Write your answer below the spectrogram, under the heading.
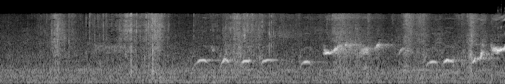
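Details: White-rumped shama in the wild giving a run of short whistled notes that climb into higher rising phrases, with rustling and breathy noise bursts throughout.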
